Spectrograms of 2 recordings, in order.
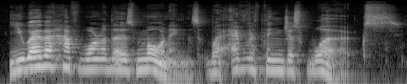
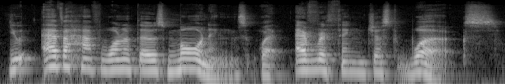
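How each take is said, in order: First: The sentence is spoken at a faster pace. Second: The sentence is spoken at a slower pace.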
